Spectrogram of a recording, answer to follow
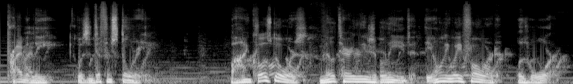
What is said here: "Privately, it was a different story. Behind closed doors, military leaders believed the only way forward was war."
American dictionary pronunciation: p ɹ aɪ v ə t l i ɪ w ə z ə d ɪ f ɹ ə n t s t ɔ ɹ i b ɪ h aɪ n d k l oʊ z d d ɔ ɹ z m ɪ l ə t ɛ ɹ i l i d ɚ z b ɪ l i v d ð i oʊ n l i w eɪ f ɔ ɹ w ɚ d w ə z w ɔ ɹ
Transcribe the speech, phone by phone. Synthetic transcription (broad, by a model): p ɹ aɪ v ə t l i ɪ w ə z ə d ɪ f ɹ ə n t s t ɔ ɹ i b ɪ h aɪ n k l oʊ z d d ɔ ɹ z m ɪ l ə t ɛ ɹ i l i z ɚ b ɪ l i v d ð i oʊ n l i w eɪ f ɔ ɹ w ɚ d w ə z w ɔ ɹ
